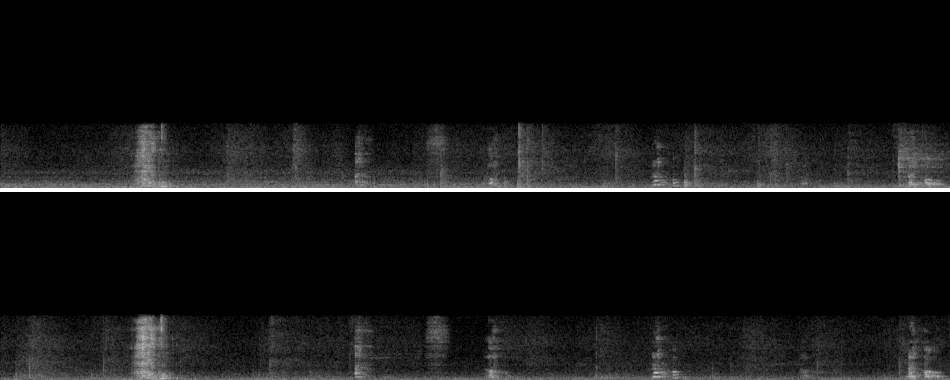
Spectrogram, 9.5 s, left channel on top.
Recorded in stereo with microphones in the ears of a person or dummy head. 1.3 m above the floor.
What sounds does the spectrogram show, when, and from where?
1.3 s a zipper: 35° right (ahead or behind), 1.7 m
3.5 s crying: 20° right (ahead or behind), 1.9 m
